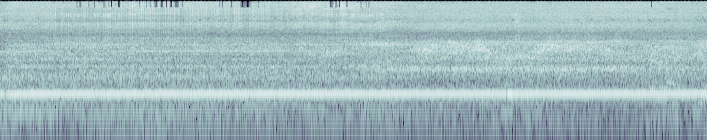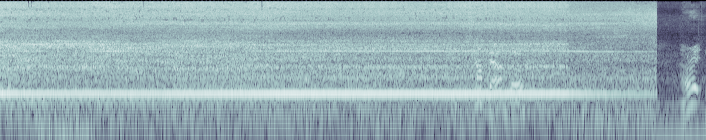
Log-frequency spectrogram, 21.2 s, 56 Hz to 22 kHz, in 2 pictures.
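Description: An Advance Spectrum 12P vacuum cleaner runs steadily during a nozzle suction test, a loud, constant motor whine with a high tonal hum, shifting slightly in character midway before cutting off near the end.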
